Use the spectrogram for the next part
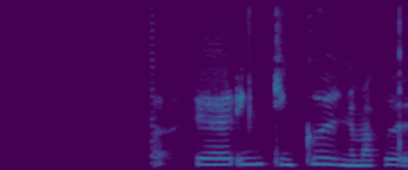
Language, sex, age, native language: Icelandic, female, 11, Icelandic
